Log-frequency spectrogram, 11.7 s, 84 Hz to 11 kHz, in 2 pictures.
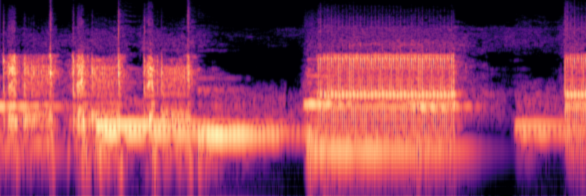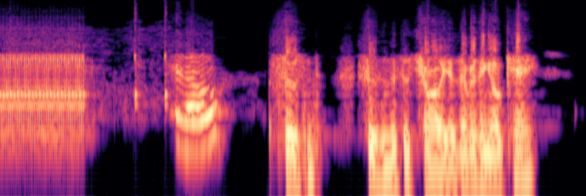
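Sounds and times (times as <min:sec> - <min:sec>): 
phone number dialing tones: 0:00.0 - 0:06.8
telephone ringing on the line: 0:00.0 - 0:06.9
speech: 0:08.7 - 0:11.3.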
